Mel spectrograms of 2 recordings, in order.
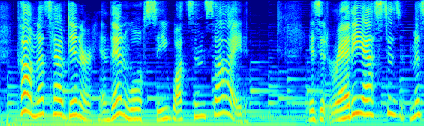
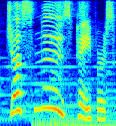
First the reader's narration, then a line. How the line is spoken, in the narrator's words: cried Don in a tone of bitter disappointment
